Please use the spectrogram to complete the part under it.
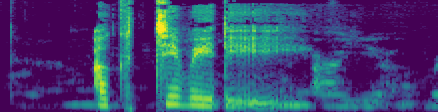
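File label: "activity", Japanese, female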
